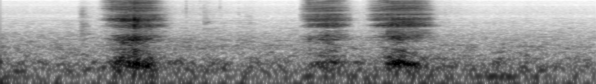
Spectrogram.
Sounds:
Sniff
